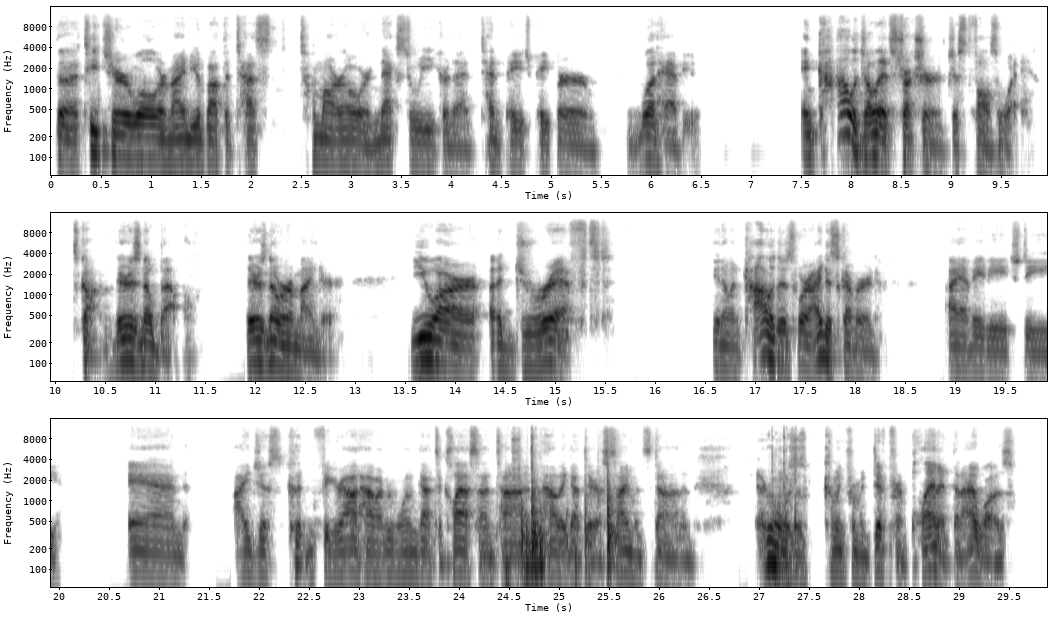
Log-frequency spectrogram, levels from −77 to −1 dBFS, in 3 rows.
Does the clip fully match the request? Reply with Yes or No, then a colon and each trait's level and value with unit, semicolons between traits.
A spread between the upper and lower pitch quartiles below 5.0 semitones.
No: wide, 5.4 semitones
